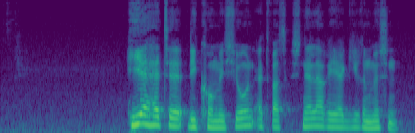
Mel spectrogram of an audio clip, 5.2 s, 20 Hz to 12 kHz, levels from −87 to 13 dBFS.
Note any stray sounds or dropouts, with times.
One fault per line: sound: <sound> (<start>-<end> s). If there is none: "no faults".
no faults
